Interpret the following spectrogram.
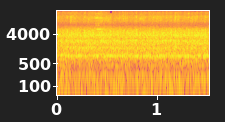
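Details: VW Vento petrol engine after repair of a misfire and pickup loss (P0300/P0201, cylinder 1 injector had no current, now pulsing). EPC and check lights are gone, vibration is zero, and it idles smoothly and evenly with no missing.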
